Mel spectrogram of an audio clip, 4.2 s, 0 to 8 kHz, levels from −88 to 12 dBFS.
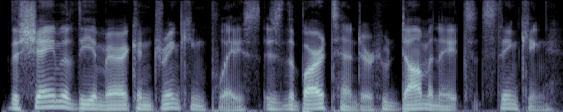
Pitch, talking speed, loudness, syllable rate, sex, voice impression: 95 Hz, 215 wpm, -20 LUFS, 6.6 syllables/s, male, masculine, very adult-like, fluent, intellectual, elegant, sweet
